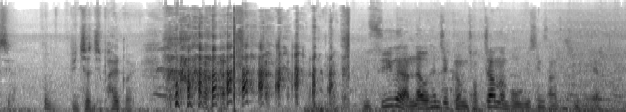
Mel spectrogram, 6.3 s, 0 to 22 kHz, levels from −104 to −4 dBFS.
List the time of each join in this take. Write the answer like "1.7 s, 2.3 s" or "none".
3.5 s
